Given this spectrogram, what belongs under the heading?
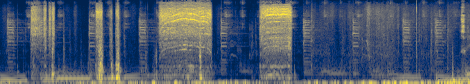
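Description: A power drill tightens bolts on a Jeep tailgate security lock box in two loud, sustained high-pitched whirring bursts, separated by short clicks and handling noise, with a person talking in between.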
